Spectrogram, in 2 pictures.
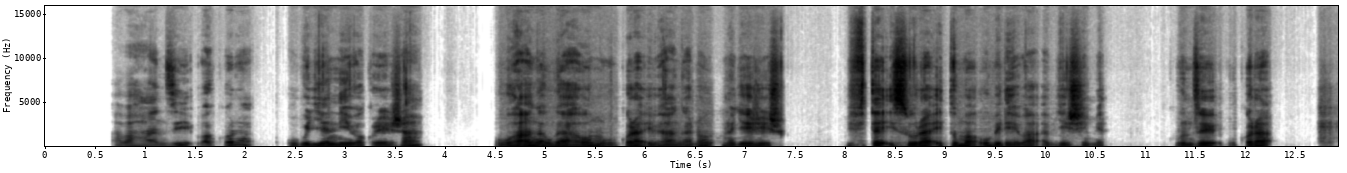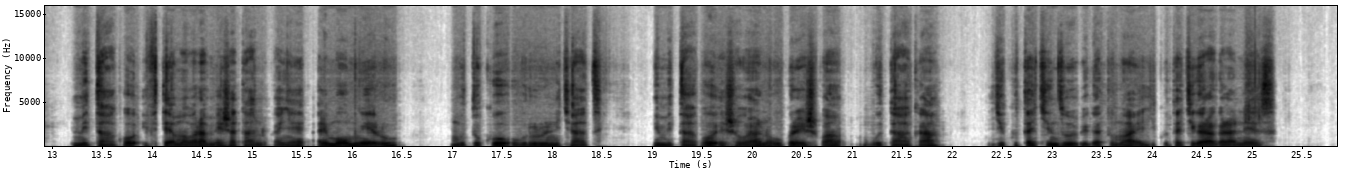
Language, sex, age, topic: Kinyarwanda, male, 18-24, education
